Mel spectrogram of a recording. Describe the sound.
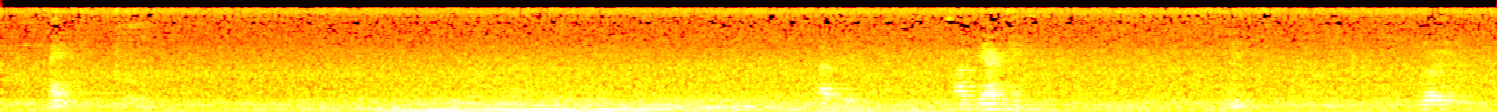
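A voice imitates a vehicle engine with a low, droning hum held for about two seconds in the middle, surrounded by ongoing talk.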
